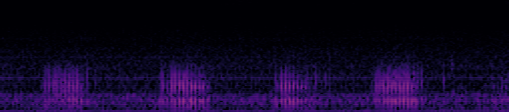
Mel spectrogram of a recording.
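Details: Twelve-year-old pet house cat purring steadily at close range: rhythmic buzzing pulses rise and fall roughly every second, five surges in a row, with quieter rumbling between them and a steady low background hiss.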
